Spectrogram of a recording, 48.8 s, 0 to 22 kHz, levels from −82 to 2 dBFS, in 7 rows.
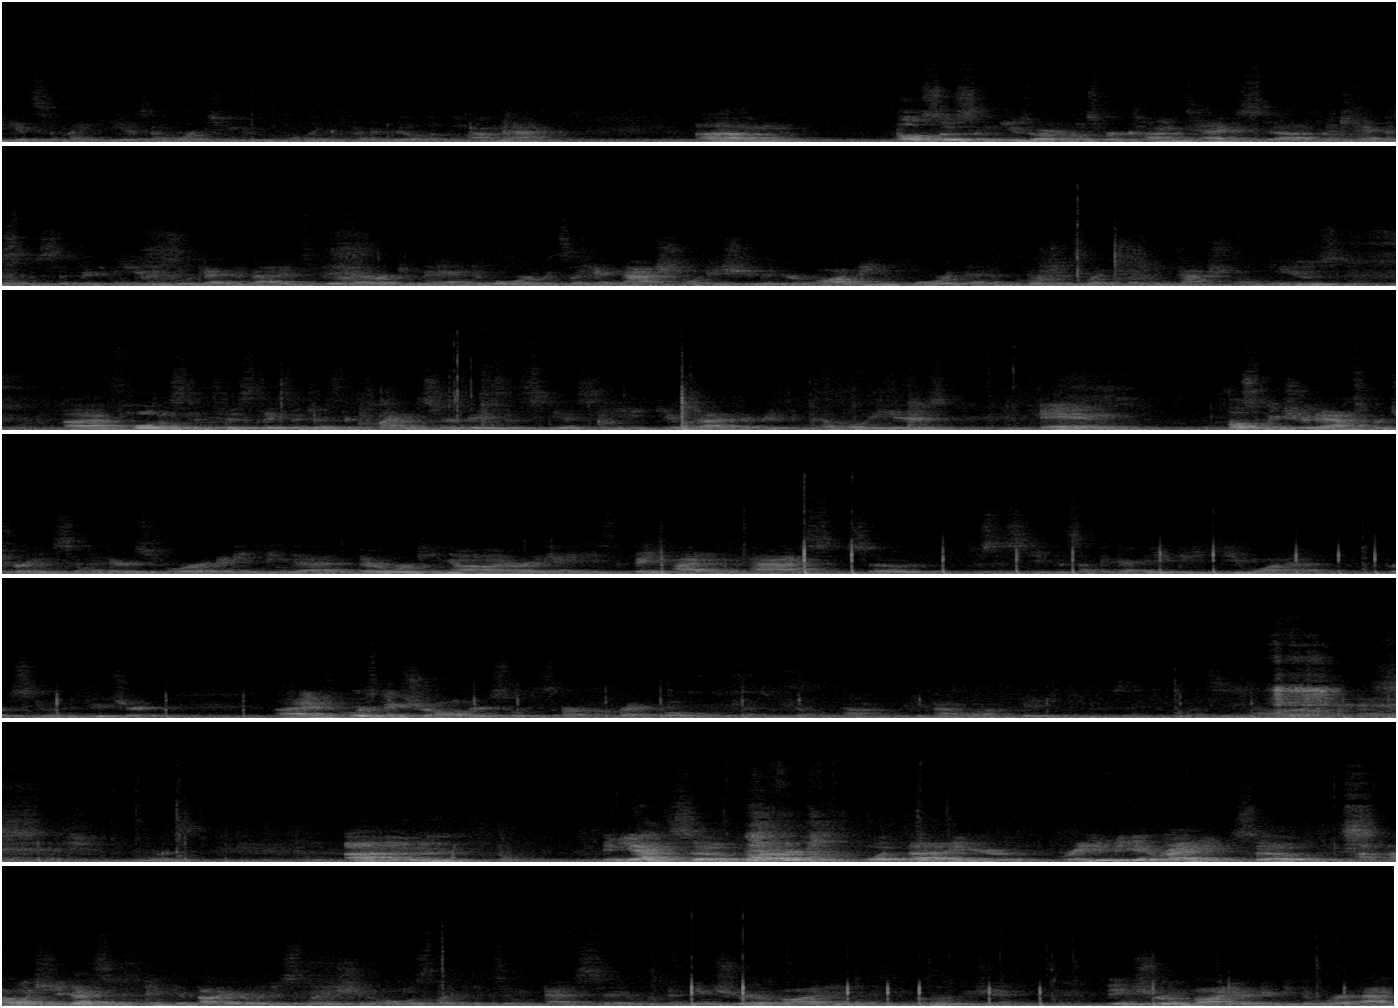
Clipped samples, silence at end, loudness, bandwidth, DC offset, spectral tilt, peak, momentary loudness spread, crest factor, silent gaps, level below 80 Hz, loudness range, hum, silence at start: under 0.1%; 0 s; -42 LUFS; 16 kHz; under 0.1%; -6 dB/octave; -16 dBFS; 12 LU; 26 dB; none; -64 dBFS; 9 LU; none; 0 s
